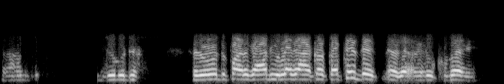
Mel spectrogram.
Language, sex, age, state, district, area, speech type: Maithili, female, 45-60, Bihar, Samastipur, rural, conversation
